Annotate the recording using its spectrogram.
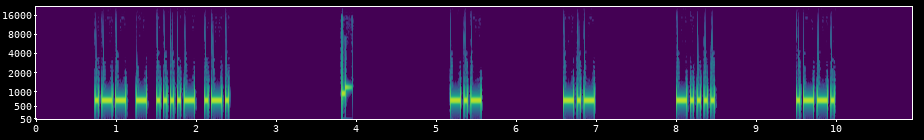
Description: Morse code, heard as a keyed tone, about 28 wpm, spaced as for 12 wpm, 700 Hz. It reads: WT4R KK6P
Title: USA Call Signs - 4 Characters - 8x Character Spacing - 28wpm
